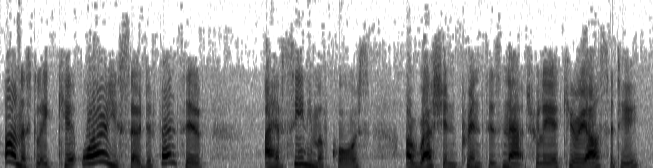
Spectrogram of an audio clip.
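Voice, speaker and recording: A woman's voice: mid-range voice, a little fast, dry recording, lightly acted. A woman voicing a young woman who chatters eagerly and gushes. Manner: eager, gushing, lively. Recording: tinny, phone-like sound.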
